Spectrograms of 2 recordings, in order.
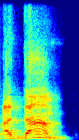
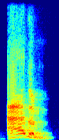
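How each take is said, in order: First: Adam as "ah-DAHM", stress on the end; Adam Hebrew-style, landing on DAHM; Hebrew pronunciation. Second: Adam as "AD-um", stress up front; Adam with short first a and weak ending; English pronunciation. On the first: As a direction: say Adam with open ah vowels, second syllable long. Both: Shown as a demonstration. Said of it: "how about Adam or Adam".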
